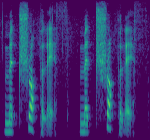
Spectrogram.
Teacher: It's quite a long word, and it's the second syllable that you need to stress. So the second syllable is the loudest and the strongest.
